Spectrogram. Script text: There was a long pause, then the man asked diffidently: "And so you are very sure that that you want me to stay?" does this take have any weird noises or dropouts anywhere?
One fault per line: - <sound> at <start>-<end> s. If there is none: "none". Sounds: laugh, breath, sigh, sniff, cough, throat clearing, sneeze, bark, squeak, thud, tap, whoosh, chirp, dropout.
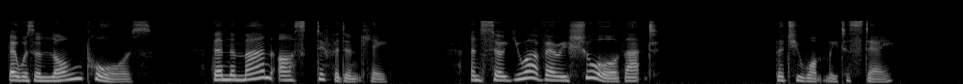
none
